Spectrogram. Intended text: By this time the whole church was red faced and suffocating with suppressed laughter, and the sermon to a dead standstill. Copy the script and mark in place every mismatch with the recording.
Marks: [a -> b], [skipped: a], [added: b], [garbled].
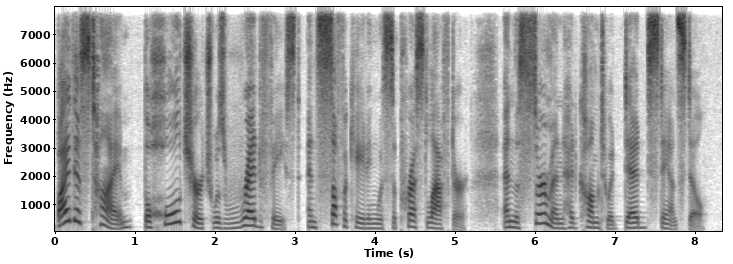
By this time the whole church was red faced and suffocating with suppressed laughter, and the sermon [added: had come] to a dead standstill.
